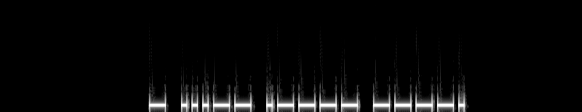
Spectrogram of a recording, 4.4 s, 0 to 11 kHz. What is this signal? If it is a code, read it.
Morse code, heard as a keyed tone, about 30 wpm, 700 Hz. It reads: T319
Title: Numbers - Contest Style - 4-Digit 30wpm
